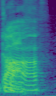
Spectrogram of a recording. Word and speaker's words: Goff: Goff. You know how Jeff is spelled Goff?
